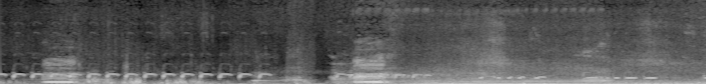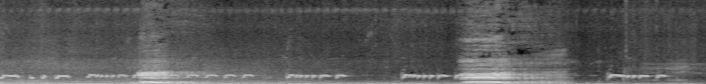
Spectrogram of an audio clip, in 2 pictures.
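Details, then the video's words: Farm cattle in a village, taken to harvested rice fields, let out three spaced, rough moos rising and falling in pitch, set against bursts of quick, high, repeated piping notes and a low background rumble. "Leading the cows to the rice fields after the harvest season,sound of cows"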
